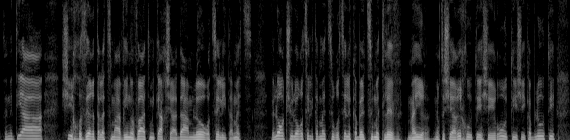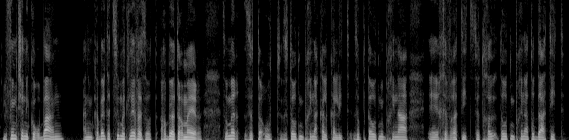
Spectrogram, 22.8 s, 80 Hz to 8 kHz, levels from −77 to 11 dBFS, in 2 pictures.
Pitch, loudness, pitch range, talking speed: 135 Hz, -24 LUFS, 125-150 Hz, 165 wpm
